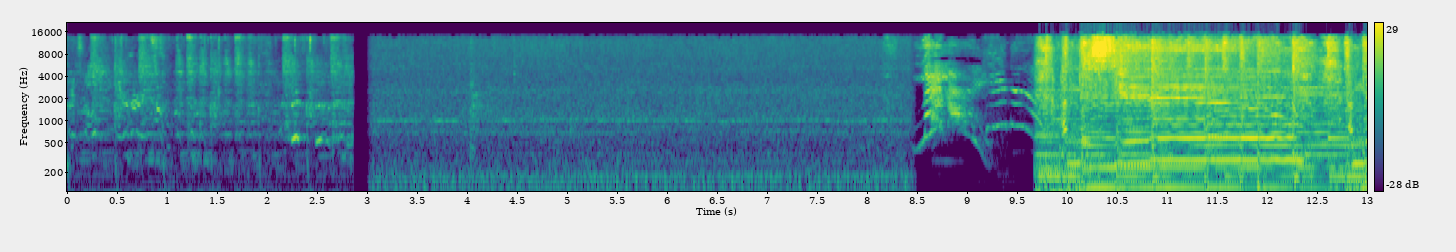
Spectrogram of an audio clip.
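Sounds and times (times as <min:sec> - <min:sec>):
child squealing: 0:08.5 - 0:09.8.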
